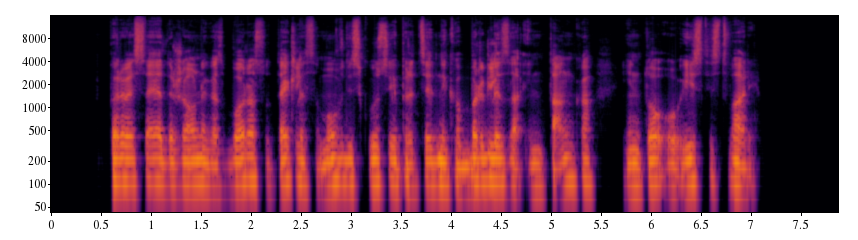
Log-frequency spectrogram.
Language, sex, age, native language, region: Slovenian, male, 50-59, Slovenian, Drava region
